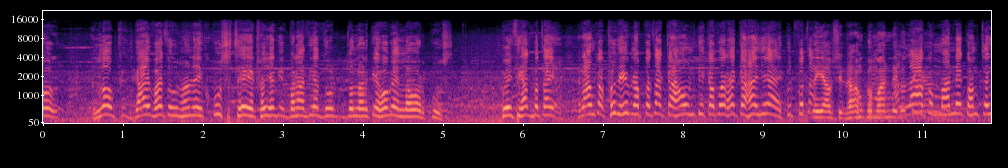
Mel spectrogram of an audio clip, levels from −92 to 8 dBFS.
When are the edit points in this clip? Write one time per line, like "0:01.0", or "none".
0:09.6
